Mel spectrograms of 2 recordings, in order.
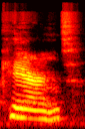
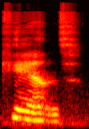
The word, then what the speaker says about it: Cairns: queensland cans it's not cairns it's can c-a-i-r-n-s but it's pronounced cans isn't that right lisa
